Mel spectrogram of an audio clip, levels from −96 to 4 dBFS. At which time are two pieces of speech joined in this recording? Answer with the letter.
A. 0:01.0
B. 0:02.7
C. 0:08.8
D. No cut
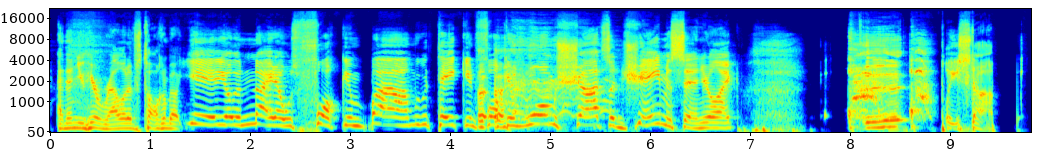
C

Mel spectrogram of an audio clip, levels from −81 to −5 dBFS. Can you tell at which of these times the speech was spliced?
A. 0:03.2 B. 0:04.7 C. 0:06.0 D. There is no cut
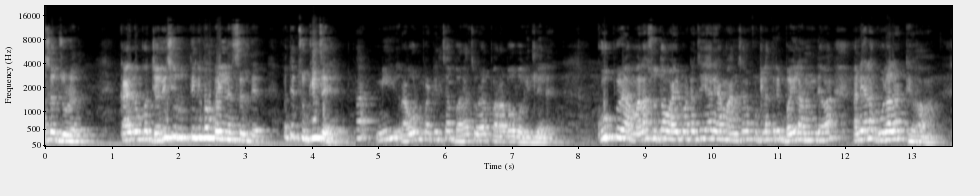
B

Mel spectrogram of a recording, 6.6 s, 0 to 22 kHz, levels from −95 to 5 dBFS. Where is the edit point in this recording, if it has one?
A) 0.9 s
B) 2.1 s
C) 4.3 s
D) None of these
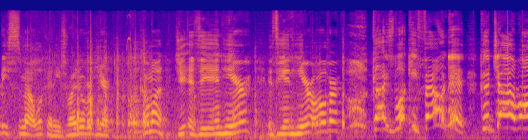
C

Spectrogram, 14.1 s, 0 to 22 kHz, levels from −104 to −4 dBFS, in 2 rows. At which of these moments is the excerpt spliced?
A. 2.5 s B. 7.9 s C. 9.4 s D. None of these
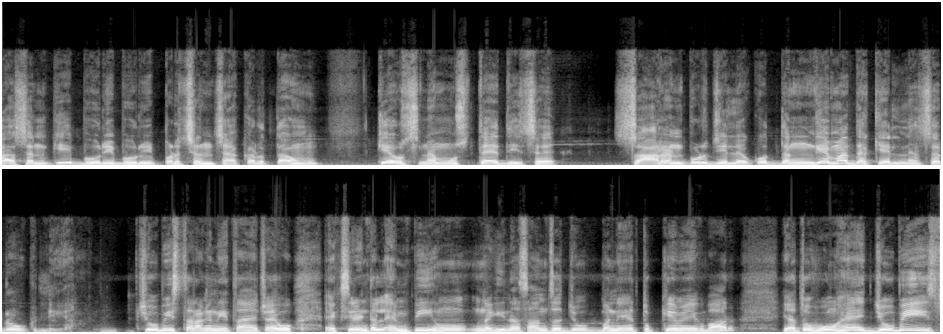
B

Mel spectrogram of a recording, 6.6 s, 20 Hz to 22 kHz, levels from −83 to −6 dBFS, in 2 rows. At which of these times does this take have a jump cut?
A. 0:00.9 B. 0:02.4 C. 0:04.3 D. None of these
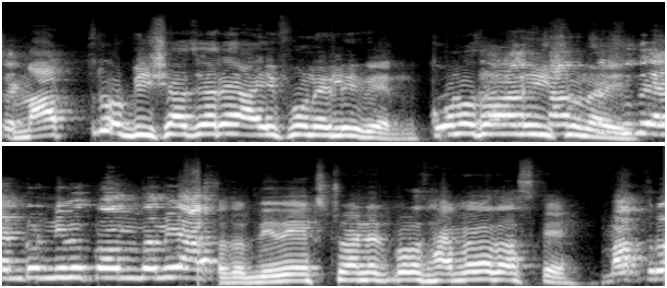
C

